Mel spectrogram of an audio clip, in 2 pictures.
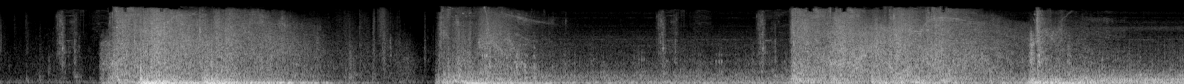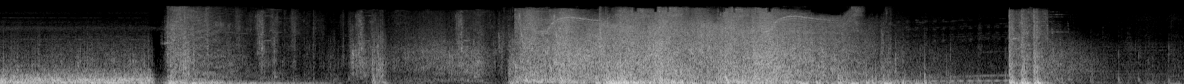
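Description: A jetpack roars in loud bursts of rushing thrust.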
